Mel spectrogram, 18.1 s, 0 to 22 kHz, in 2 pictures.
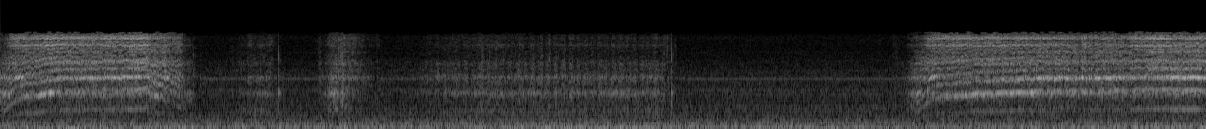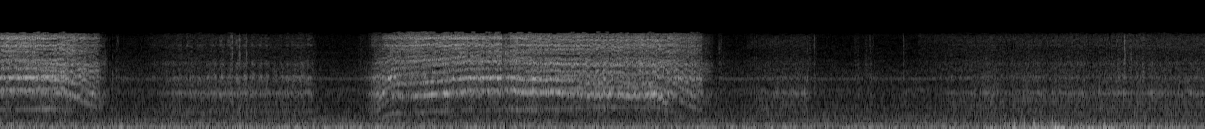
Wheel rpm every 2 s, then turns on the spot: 70, 20, 10, 80, 120, 30, 140, 20, 30.
2-6 14-18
